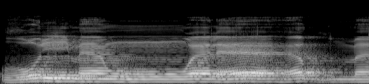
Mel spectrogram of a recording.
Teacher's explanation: ഗുൽമൻ എന്നതിലെ തൻവീനിനെ ഇദ്ഗാം ബിഗുന്ന നാഖിസ് നൽകി വാവിലേക്ക് ലയിപ്പിച്ച് മണിക്കണം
